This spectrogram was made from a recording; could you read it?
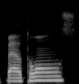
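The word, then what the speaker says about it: Bertāns: But I do believe it's pronounced Davis Bertans.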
